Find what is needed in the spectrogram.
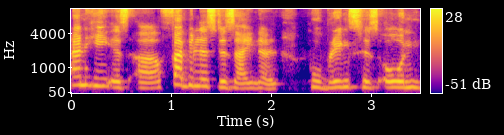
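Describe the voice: A woman speaks with lively intonation, a fairly bright tone and fairly high pitch, in a dry, close recording with no echo.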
